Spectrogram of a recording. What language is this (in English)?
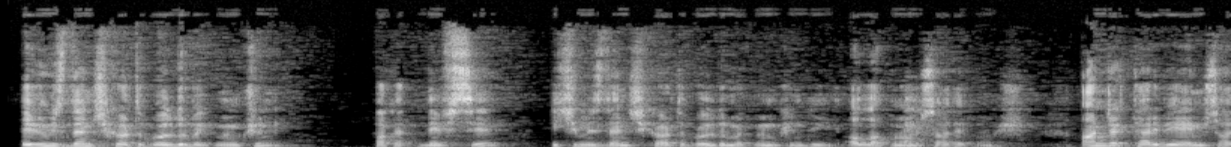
Turkish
